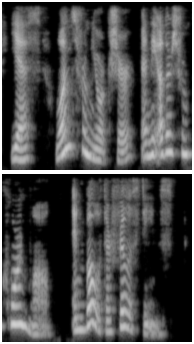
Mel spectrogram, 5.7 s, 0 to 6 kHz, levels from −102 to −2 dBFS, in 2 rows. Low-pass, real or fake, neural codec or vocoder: 5.4 kHz; real; none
